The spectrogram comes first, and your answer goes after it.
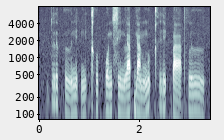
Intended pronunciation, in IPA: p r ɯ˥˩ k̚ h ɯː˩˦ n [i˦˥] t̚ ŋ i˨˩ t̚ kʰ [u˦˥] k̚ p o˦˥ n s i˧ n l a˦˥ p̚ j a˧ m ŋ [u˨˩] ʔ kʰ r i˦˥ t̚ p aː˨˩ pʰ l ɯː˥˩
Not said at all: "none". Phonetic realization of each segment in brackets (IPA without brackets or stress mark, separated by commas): i˨˩, u˦˥, u˥˩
